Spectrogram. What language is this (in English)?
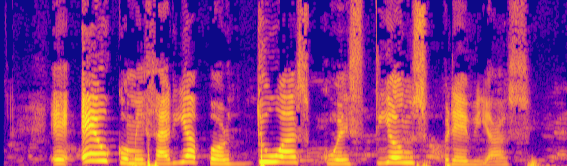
Galician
